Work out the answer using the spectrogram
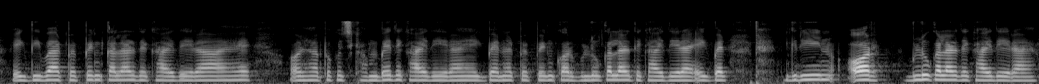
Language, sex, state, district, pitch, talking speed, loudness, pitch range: Hindi, female, Bihar, Lakhisarai, 195 Hz, 225 wpm, -21 LUFS, 190-205 Hz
